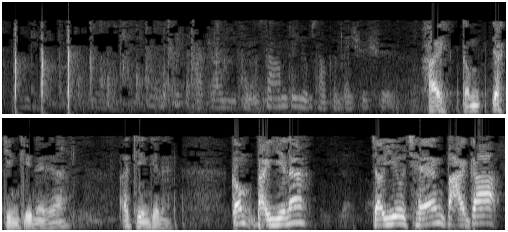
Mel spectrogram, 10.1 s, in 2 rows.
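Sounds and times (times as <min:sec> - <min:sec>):
applause to approve a motion: 0:00.0 - 0:02.7
speech: 0:02.2 - 0:10.0.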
